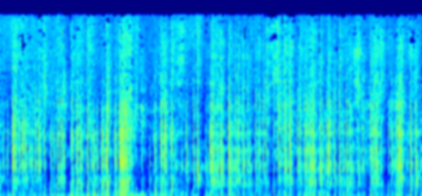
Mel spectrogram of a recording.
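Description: A paperback novel, 'The Twins', with a glossy card cover and a solid paper block, is held up, tapped quickly with fingertips on the cover and gripped. It gives a rapid stream of dull, low, crackly taps that stop short with almost no ring, set against soft rustling from the grip.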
